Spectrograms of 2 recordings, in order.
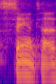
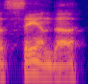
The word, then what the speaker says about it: Sanda: So we have our titular Sanda, not Santa, Sanda. Right, because of how Japanese pronunciation works, and also I think Sanda might be a real name.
